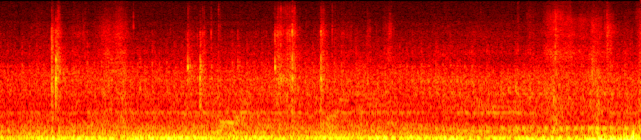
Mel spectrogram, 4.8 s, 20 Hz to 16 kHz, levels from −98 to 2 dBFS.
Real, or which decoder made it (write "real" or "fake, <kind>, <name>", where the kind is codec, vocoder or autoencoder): fake, vocoder, BigVGAN v2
